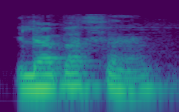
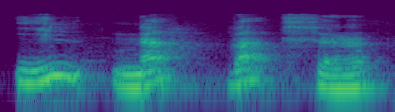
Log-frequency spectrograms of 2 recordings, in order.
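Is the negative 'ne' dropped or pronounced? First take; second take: dropped; pronounced. First: The negative 'ne' is dropped entirely. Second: The negative 'ne' is fully pronounced. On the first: "À l'oral, ... Pas de nœud" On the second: "À l'écrit, on écrit"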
